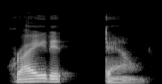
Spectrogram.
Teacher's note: Link together with the D and down.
